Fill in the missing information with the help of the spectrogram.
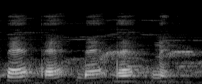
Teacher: प वर्ग जो है वो आपका ओष्ठ से बोला जाता है, होठों से।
